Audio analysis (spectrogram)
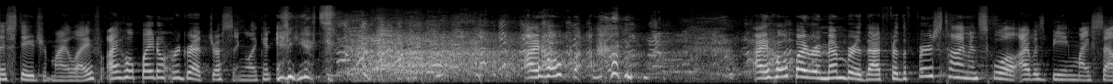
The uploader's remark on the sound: Recorded live at the Park Theatre in Winnipeg, MB.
